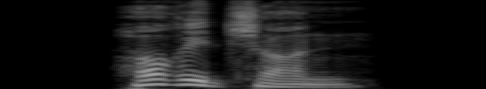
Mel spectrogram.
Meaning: a municipality of Burgenland, Austria
- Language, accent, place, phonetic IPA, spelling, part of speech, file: German, Germany, Berlin, [ˈhɔʁɪt͡ʃɔn], Horitschon, proper noun, De-Horitschon.ogg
